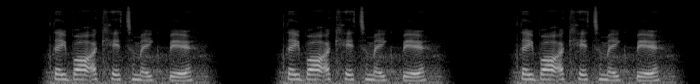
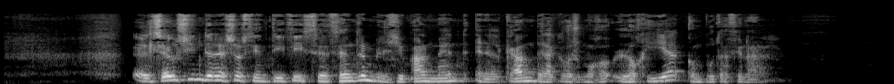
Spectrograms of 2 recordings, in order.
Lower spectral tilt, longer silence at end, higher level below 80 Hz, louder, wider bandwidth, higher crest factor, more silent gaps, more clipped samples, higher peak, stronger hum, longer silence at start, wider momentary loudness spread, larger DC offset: first, -5.5 dB/octave vs -4 dB/octave; second, 0.25 s vs 1.25 s; first, -46 dBFS vs -60 dBFS; second, -27 LUFS vs -20 LUFS; first, 16 kHz vs 11.5 kHz; about the same, 16 dB vs 20 dB; first, 2.27-2.64 s, 4.60-4.98 s vs none; neither; second, -12 dBFS vs -2 dBFS; neither; second, 0.45 s vs 0.85 s; second, 8 LU vs 15 LU; neither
